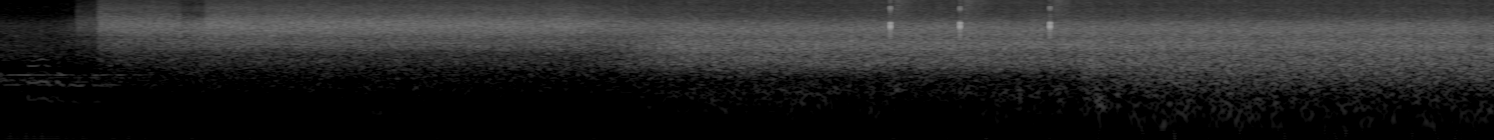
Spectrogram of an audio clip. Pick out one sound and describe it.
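Rain falls steadily and grows heavier.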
